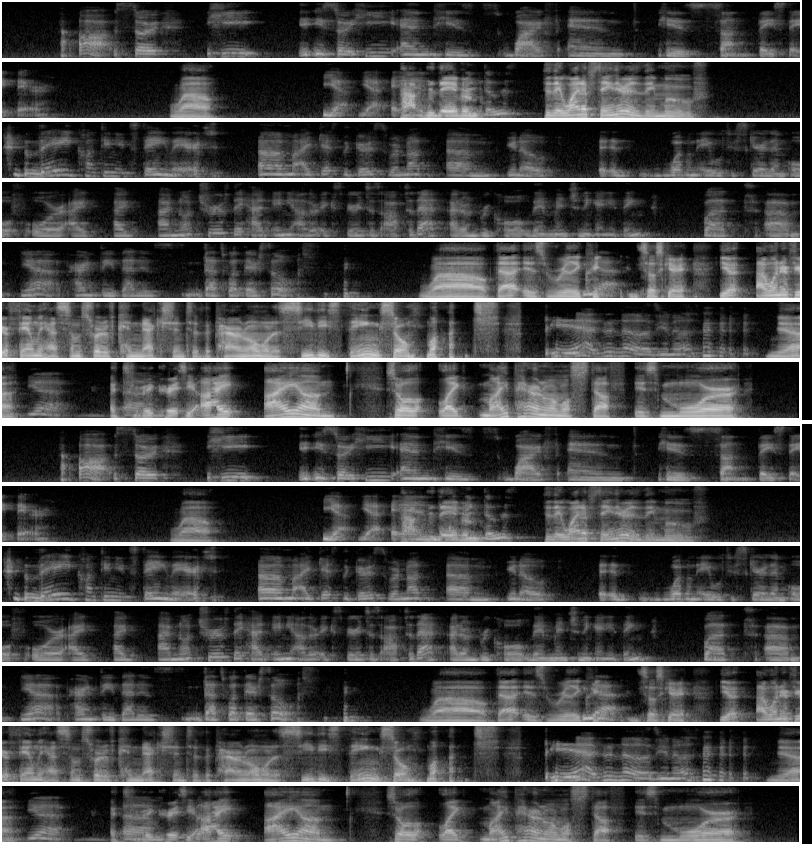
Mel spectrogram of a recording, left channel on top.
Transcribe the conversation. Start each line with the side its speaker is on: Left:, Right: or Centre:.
Right: Ah, so he is so he and his wife and his son, they stayed there.
Left: Wow.
Right: Yeah, yeah. And
Left: How did they
Right: I
Left: ever
Right: think those
Left: did they wind up staying there or did they move?
Right: they continued staying there. <laughs> Um, I guess the ghosts were not um, you know, it it wasn't able to scare them off, or I I I'm not sure if they had any other experiences after that. I don't recall them mentioning anything, but um yeah, apparently that is that's what they're so. <laughs>
Left: Wow, that is really creepy
Right: Yeah.
Left: and so scary. You, I wonder if your family has some sort of connection to the paranormal to see these things so <laughs> much.
Right: <laughs> Yeah, who knows, you know? <laughs>
Left: Yeah.
Right: Yeah.
Left: It's
Right: Um,
Left: very crazy.
Right: but
Left: I I um so like my paranormal stuff is more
